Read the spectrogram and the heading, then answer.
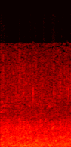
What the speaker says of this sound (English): It's just that lovely sound of the water.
